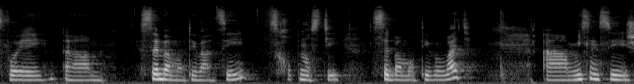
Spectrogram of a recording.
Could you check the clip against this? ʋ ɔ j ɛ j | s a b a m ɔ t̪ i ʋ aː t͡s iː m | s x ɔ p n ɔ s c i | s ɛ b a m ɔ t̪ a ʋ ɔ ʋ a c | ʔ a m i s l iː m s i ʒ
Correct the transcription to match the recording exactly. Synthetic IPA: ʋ ɔ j ɛ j | s ɛ b a m ɔ t̪ i ʋ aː t͡s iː | s x ɔ p n ɔ s c i | s ɛ b a m ɔ t̪ i ʋ ɔ ʋ a c | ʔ a m i s l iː m s i ʒ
